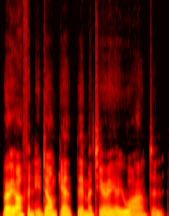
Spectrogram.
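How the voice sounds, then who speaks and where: A woman's voice: deep voice, fast talker, clear, resonant tone, dry recording, studio quality. A middle-aged woman from Iceland, a guest telling her life story in a rambling way with many fillers and restarts. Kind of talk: conversational interview storytelling.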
